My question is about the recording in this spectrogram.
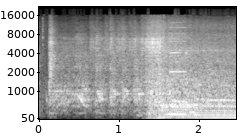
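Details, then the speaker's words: Modern computer-controlled car, not started for about a month to six weeks, cold start: quiet crank, catches within about a second and settles straight into a smooth, even idle as revs drop; normal cold start. "so let this sound warm up that started instantly no problem that's the joy of modern cars"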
